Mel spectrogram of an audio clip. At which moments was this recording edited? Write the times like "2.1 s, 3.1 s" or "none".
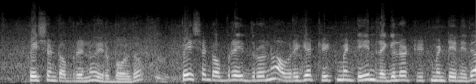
none

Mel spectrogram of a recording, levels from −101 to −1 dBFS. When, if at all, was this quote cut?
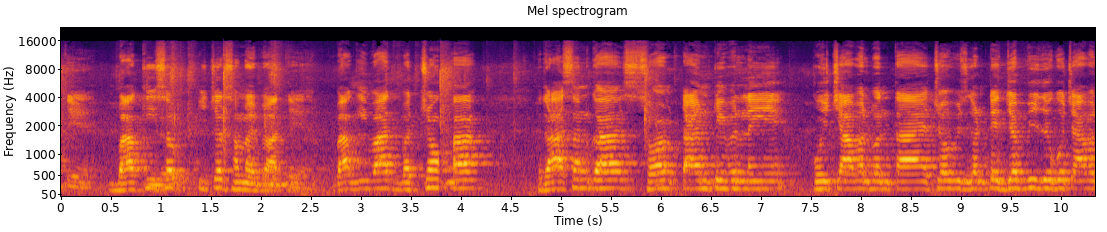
none

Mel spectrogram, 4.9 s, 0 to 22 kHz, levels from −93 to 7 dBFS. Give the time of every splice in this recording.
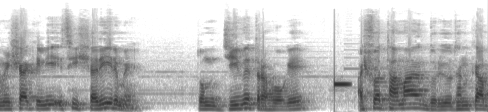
3.2 s

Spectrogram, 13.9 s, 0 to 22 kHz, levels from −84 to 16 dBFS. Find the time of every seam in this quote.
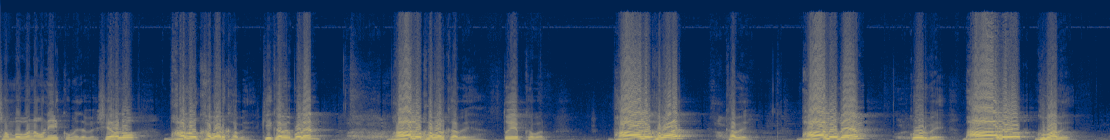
none

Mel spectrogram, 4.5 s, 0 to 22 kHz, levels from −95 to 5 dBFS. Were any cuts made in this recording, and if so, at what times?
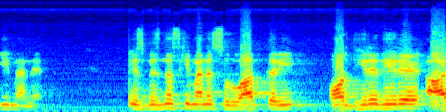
1.3 s

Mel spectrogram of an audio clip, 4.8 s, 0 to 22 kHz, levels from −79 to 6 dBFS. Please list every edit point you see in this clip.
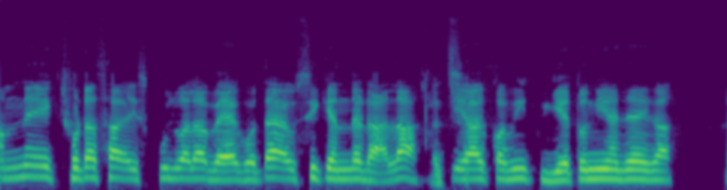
3.0 s

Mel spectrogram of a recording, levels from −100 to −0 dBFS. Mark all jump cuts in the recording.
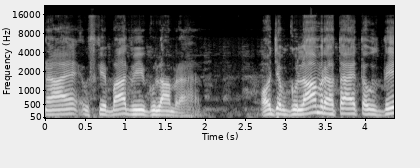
none

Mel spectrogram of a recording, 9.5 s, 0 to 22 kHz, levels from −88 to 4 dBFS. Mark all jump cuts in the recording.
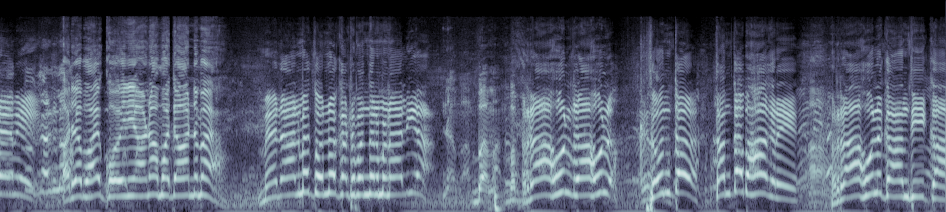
none

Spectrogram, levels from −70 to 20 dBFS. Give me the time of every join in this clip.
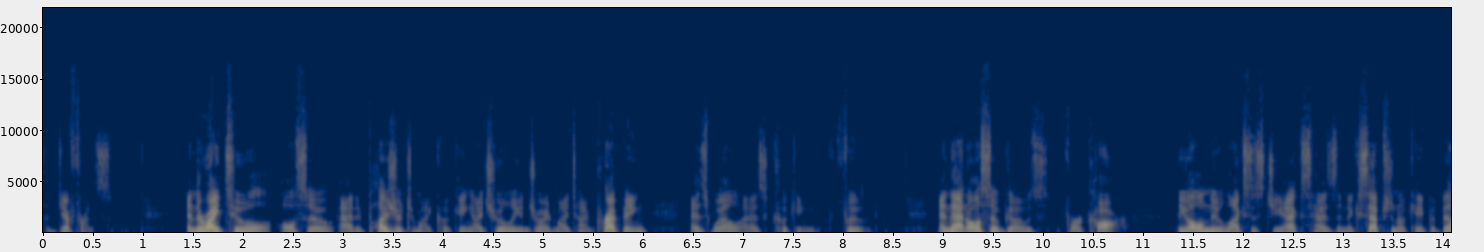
none

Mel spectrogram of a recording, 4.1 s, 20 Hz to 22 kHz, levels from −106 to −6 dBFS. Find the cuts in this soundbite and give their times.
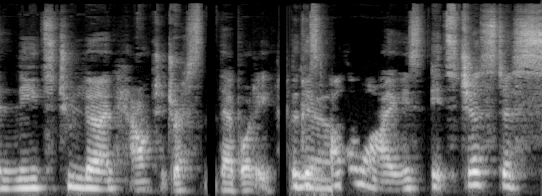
1.8 s

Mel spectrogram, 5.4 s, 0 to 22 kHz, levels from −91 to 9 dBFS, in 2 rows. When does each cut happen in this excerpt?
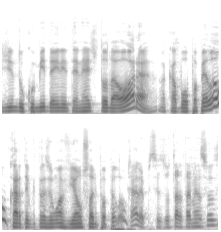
none

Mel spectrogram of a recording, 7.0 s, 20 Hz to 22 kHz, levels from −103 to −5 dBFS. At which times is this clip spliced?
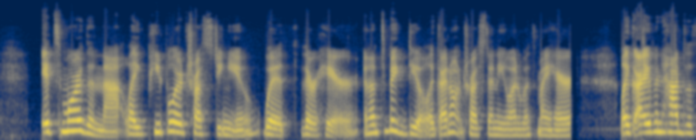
5.8 s

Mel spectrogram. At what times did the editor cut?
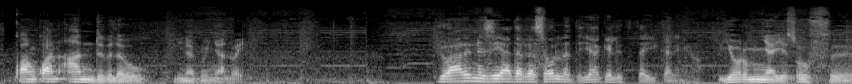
7.1 s

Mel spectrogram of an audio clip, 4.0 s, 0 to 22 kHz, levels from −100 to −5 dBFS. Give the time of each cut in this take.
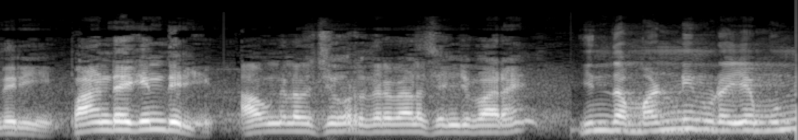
1.1 s, 2.8 s

